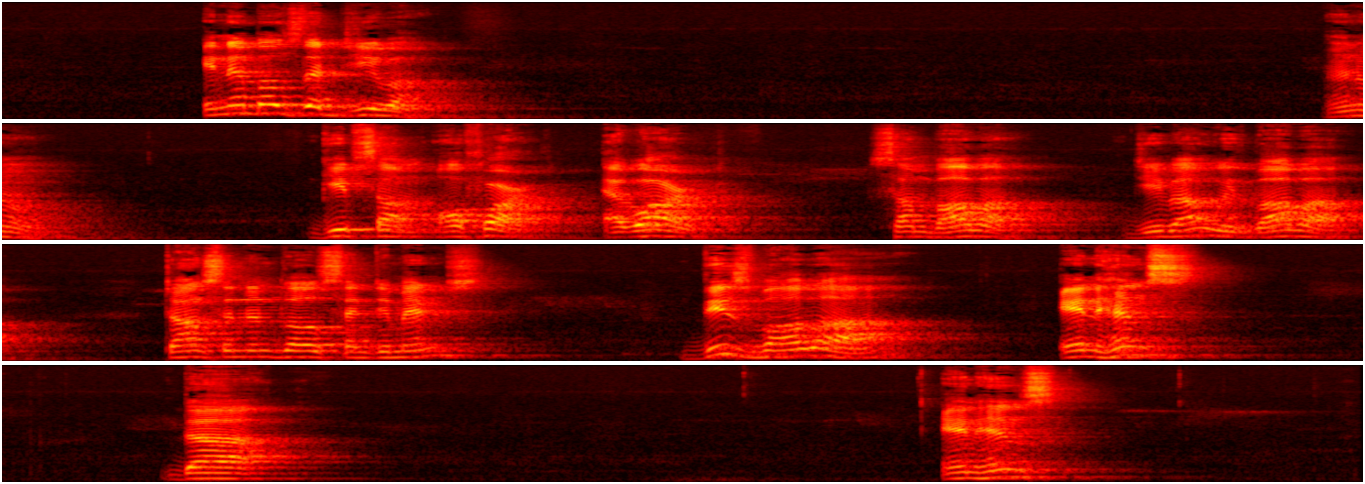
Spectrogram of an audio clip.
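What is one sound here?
An elderly man speaks calmly in short phrases with pauses, close to a microphone.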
